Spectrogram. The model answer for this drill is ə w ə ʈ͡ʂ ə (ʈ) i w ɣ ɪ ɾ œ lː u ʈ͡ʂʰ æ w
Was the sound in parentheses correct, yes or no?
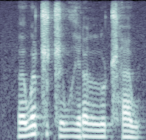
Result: no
